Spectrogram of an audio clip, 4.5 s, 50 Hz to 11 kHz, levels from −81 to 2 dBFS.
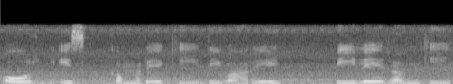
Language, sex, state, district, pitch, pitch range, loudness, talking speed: Hindi, female, Haryana, Charkhi Dadri, 215 Hz, 210-225 Hz, -17 LUFS, 105 wpm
